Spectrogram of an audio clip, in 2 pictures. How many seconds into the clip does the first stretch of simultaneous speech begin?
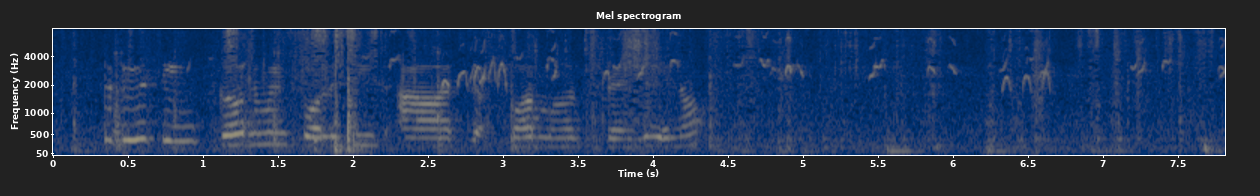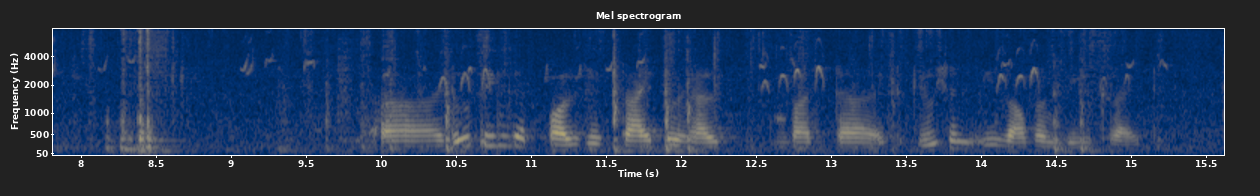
none

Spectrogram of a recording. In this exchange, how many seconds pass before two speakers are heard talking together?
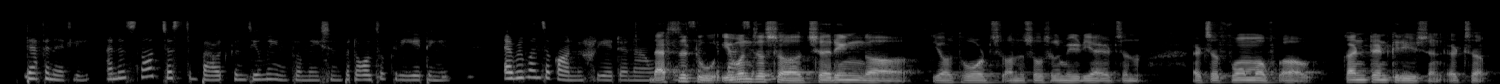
6.5 s

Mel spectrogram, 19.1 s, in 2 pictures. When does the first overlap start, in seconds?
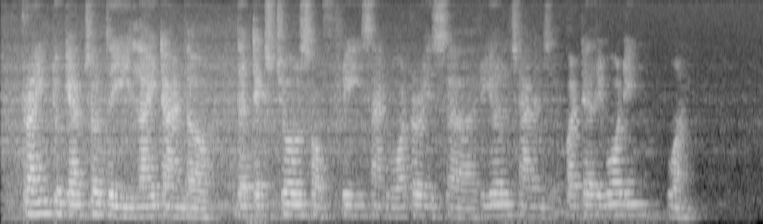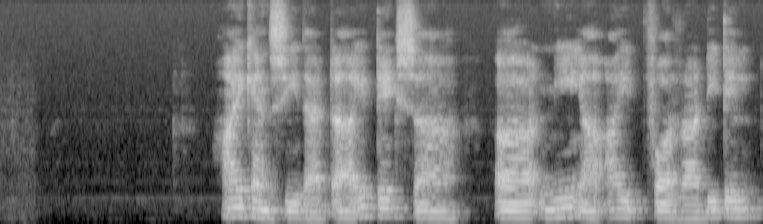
none

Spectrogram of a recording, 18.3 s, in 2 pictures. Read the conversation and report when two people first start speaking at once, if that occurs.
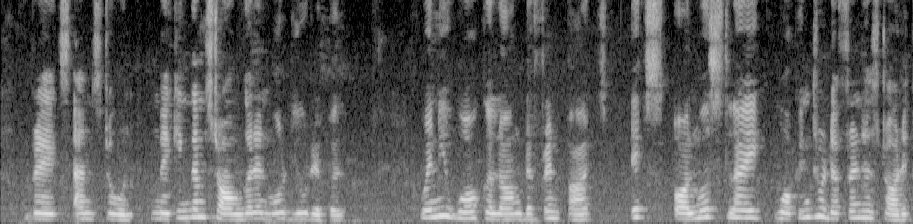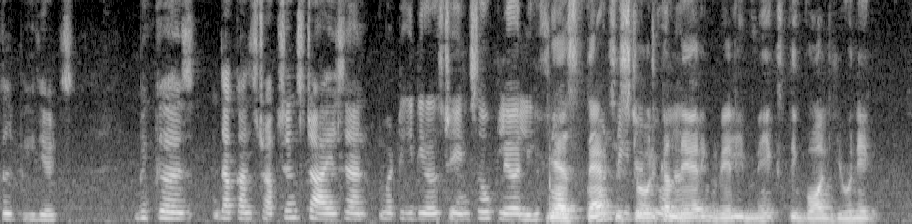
14.6 s

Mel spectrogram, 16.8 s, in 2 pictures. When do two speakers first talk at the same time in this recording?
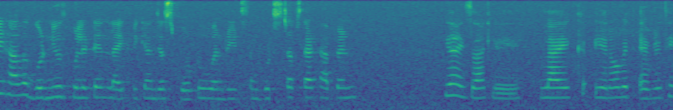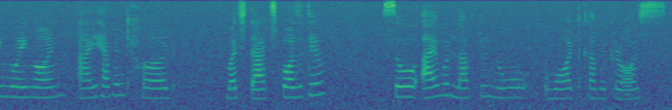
none

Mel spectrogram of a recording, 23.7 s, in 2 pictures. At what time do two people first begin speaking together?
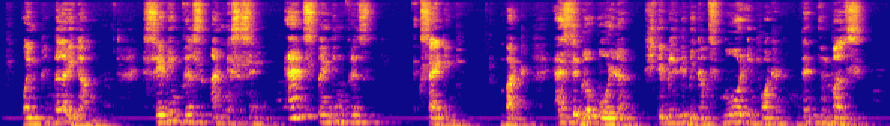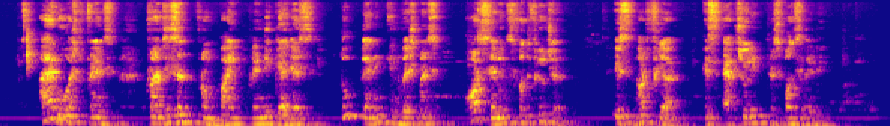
none

